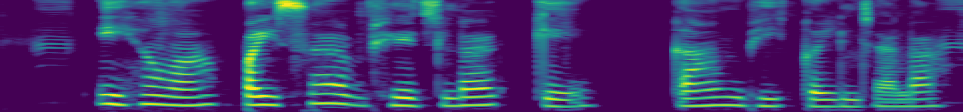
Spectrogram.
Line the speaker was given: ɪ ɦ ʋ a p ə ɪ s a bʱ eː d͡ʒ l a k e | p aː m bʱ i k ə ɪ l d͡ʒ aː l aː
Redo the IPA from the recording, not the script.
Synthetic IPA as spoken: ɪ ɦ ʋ a p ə ɪ s a bʱ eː d͡ʒ l a k e | k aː m bʱ i k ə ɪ l d͡ʒ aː l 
